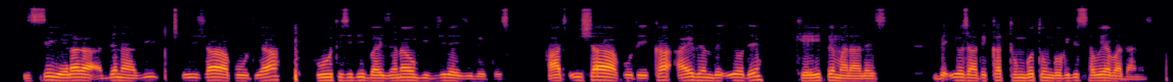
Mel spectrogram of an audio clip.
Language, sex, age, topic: Gamo, male, 18-24, agriculture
